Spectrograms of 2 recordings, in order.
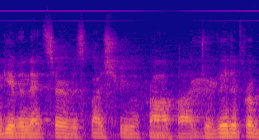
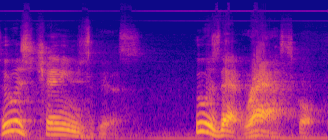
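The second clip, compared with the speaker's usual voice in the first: slow, raised demand of an indignant guru; emphatic and heavy; 4 semitones higher, 4 dB louder, slower than usual. Retold or imitated. Guru hunting whoever changed the word, heavy indignation. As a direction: demand it slowly, hitting the key words hard. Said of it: "he was so emphatic and heavy about this point".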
